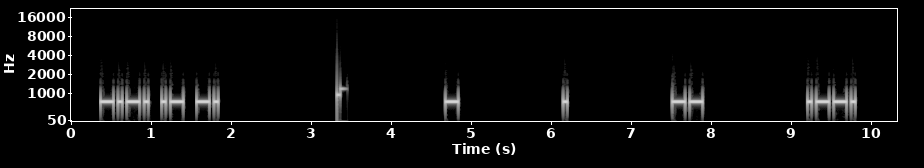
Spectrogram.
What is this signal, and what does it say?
Morse code, heard as a keyed tone, about 21 wpm, spaced as for 8 wpm, 700 Hz. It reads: CAN TEMP
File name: Top 90 QSO Elements - 8x Character Spacing - 22wpm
